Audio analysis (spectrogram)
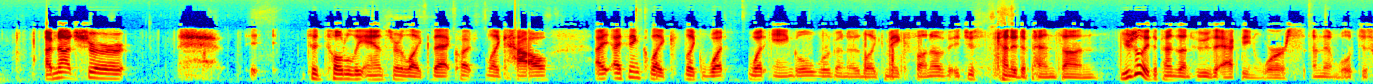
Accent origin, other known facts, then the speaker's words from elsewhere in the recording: Wisconsin, United States; growing up in Wisconsin, I feel like people kind of have that sense of humor of being able to laugh at the problems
